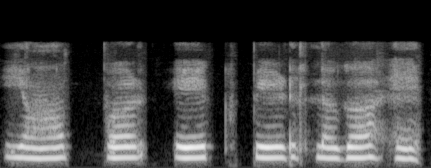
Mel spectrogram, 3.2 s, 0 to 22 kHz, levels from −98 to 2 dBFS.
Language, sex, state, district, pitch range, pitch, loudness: Hindi, female, Uttar Pradesh, Shamli, 245-260 Hz, 255 Hz, -15 LUFS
